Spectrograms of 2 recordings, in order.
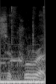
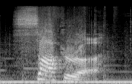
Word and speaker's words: Sakura: get old but really Sakura anyone anyone who has ever watched the anime knows it's pronounced Sakura even in the Japanese version it's pronounced Sakura okay I don't know where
